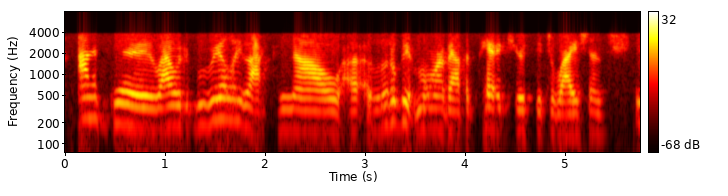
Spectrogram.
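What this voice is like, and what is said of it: Southern US accent. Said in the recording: “I love your accent. I have to say I'm from the South also. So shout out to my Southerners.”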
